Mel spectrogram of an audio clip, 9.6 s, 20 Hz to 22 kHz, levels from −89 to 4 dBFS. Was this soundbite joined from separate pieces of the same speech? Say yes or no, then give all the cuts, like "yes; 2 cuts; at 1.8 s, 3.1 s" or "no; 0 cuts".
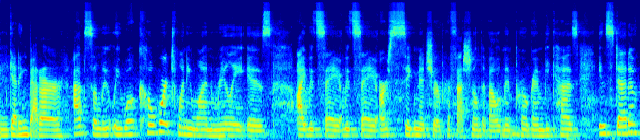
yes; 1 cut; at 5.1 s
